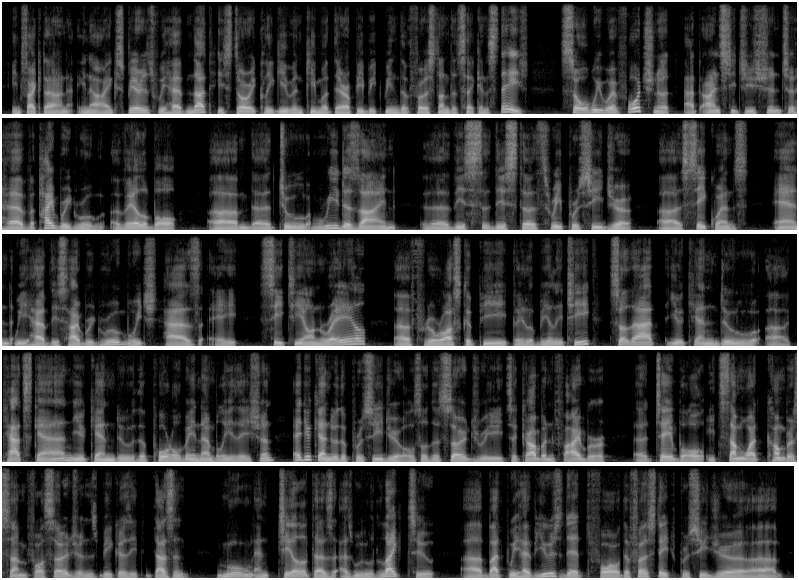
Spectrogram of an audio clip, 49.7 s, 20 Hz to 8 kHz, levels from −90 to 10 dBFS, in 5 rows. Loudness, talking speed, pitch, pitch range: -25 LUFS, 140 wpm, 120 Hz, 110-135 Hz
